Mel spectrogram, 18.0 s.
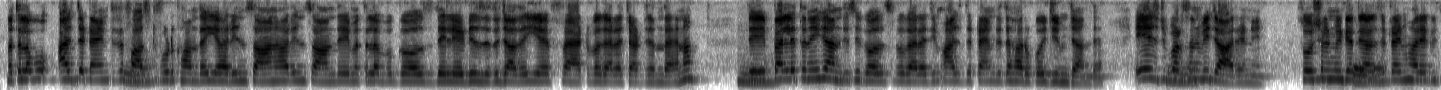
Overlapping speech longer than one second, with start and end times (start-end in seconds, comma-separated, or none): none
